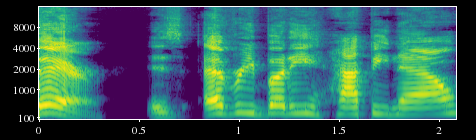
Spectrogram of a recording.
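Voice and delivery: high, loud, fed-up exasperated yell. Acting out Lisa's line after biting the hot dog: imitating Lisa yelling. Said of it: "takes a bite of the hot dog and yells out".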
